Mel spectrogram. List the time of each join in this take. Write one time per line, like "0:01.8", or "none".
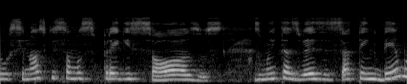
0:02.5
